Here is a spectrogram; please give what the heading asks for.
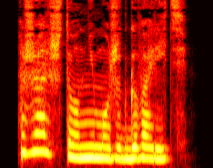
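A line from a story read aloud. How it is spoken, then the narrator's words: Sad sigh. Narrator (Russian): грустно вздохнула Дарина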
